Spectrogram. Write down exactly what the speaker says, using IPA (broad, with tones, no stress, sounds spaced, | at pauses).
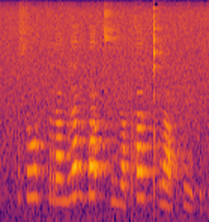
s ɤː˦˥ t̚ k r a˧ n l a˥˩ ŋ p a˥˩ ʔ kʰ l i˨˩ a̯ pʰ a˥˩ t̚ pʰ l a˨˩ ʔ k e˨˩ ʔ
